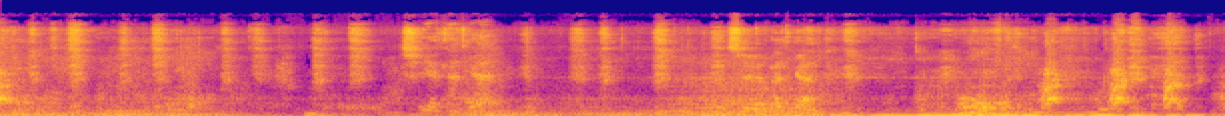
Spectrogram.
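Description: A man speaks quietly into a phone, outdoors.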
